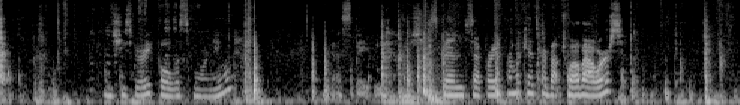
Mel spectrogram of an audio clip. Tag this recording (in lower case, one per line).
speech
